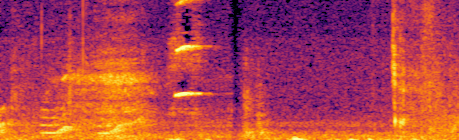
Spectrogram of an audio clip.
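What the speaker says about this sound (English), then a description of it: "sorry for that little squeaky noise constantly. It's my guinea pig and he's very hungry" A hungry pet guinea pig squeaking indoors, a few faint high-pitched chirps and squeals with light pattering and rustling in an otherwise quiet room.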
